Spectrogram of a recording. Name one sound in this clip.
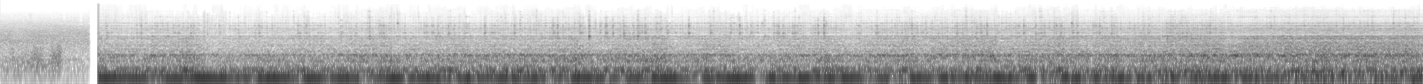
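A motorcycle engine rumbles low and steady while riding.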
